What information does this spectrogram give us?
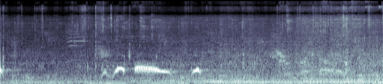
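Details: ['Spotted dove cooing to stimulate a lure bird: one three-part phrase of a short hooked coo, a long slurred coo falling at the end, then a short final coo, over steady low rumbling background.']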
